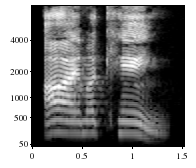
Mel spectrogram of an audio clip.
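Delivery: proud little king. A narrator's reading. Boy announcing his crown.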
